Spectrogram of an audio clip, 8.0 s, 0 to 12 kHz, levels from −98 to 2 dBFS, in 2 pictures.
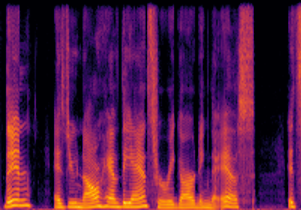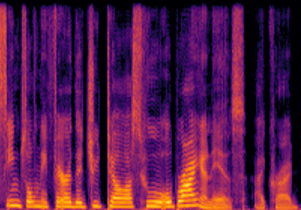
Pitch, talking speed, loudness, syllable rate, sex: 225 Hz, 170 wpm, -18 LUFS, 4.0 syllables/s, female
